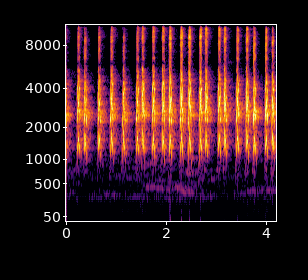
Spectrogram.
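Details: Chattering ngebrem and ngekek garuda song of a male yellow-vented bulbul, aimed at stimulating breeding: harsh, squawky notes in pairs and short runs, evenly spaced over a few seconds, quiet background.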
